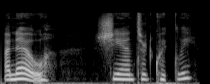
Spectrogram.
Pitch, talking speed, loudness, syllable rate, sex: 235 Hz, 140 wpm, -19 LUFS, 5.5 syllables/s, female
